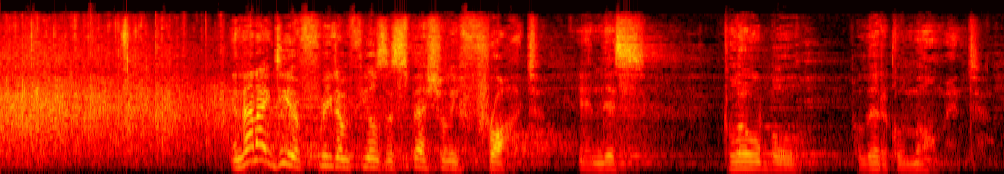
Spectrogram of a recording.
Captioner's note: applause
